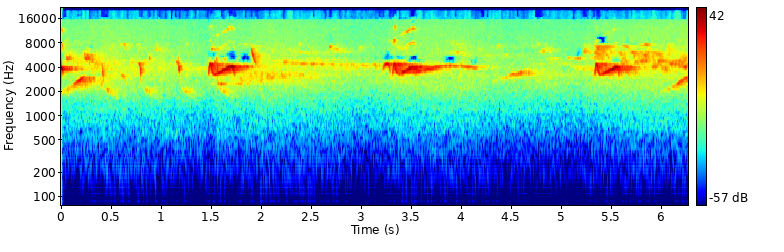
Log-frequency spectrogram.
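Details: Yellow-bellied flycatcher voice: quick rising whistled calls recurring every couple of seconds amid a busy background of other birdsong.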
